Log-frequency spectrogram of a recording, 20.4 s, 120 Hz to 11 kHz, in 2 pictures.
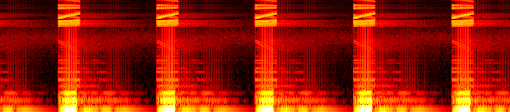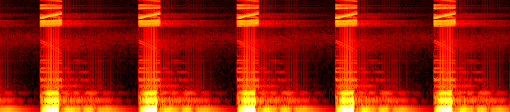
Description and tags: Alarm sound 4
A futuristic alarm sound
